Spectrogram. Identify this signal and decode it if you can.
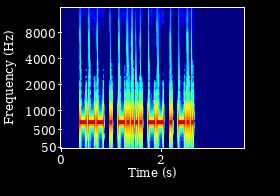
Morse code, heard as a keyed tone, about 28 wpm, 700 Hz. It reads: OE6MED
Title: DXCC-100 Call Signs - 6 Characters - 28wpm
